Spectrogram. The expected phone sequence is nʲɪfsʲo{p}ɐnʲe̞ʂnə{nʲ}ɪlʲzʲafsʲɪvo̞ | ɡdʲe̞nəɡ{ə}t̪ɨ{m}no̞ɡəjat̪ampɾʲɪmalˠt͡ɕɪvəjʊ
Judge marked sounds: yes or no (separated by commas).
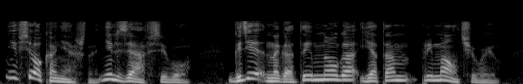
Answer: no, yes, no, yes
